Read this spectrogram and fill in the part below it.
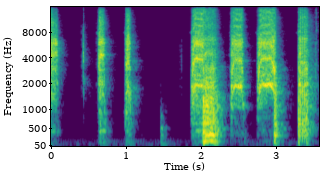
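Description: Power drill driving a screw diagonally into lumber for a skate ramp, short loud whirring bursts separated by gaps, then longer, stronger pulses close to the ear.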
